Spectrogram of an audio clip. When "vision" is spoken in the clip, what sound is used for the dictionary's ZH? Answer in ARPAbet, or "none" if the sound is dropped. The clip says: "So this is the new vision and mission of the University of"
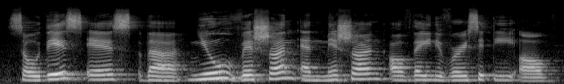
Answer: SH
